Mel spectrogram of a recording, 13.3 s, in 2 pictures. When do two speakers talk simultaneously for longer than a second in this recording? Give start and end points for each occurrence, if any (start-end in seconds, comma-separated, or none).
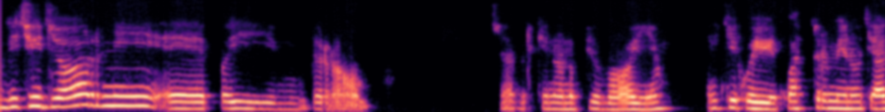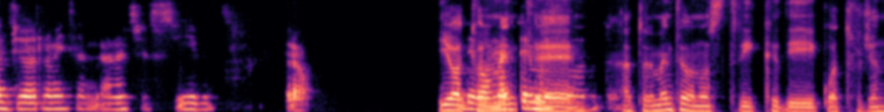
10.1-11.4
